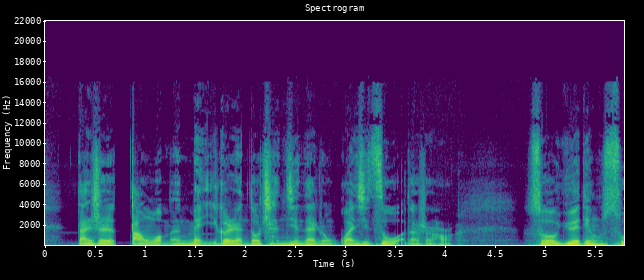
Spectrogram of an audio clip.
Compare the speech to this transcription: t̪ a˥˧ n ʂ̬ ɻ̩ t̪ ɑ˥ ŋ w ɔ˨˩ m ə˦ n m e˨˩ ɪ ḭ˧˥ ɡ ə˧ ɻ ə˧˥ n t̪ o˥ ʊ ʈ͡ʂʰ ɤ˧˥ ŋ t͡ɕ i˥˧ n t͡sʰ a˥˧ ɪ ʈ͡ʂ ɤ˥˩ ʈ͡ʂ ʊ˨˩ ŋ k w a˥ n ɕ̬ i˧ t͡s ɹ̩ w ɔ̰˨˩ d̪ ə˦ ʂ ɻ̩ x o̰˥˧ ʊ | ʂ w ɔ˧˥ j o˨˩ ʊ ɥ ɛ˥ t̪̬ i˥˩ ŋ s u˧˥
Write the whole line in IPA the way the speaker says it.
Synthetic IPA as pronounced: t̪ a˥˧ n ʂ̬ ɻ̩ t̪ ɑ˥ ŋ w ɔ˨˩ m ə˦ n m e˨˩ ɪ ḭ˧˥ ɡ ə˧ ɻ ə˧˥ n t̪ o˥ ʊ ʈ͡ʂʰ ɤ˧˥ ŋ t͡ɕ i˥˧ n t͡s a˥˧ ɪ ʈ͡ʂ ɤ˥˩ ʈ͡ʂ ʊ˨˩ ŋ k w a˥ n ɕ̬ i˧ t͡s ɹ̩ w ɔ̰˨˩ d̪ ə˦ ʂ ɻ̩ x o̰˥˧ ʊ | s w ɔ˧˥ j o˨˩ ʊ ɥ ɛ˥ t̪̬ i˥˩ ŋ s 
